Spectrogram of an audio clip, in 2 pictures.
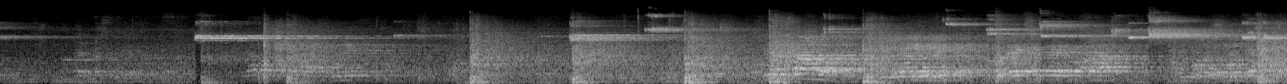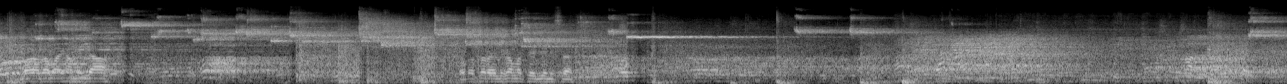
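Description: A basketball bounces on the hard floor, echoing in a large hall.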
